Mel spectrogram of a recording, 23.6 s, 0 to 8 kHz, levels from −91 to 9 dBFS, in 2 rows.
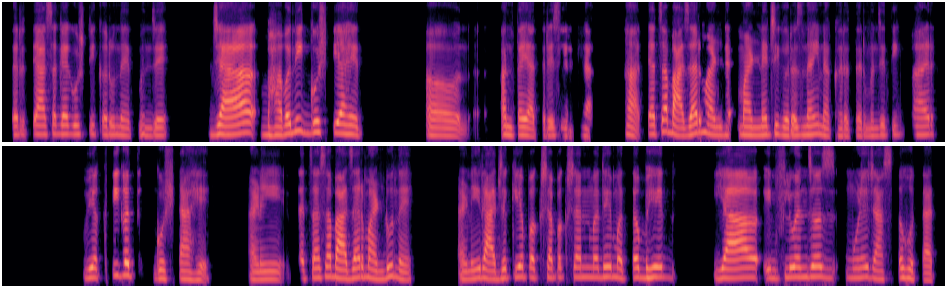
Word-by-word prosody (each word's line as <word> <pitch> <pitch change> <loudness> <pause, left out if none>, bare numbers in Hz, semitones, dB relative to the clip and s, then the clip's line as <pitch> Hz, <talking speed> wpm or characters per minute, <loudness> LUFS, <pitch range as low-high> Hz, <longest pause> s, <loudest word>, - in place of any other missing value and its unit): तर 180 - -2
त्या 185 -1 +3
सगळ्या 190 0 0
गोष्टी 190 +1 -6
करू 175 0 -3
नयेत. 170 -3 -4
म्हणजे 165 -2 -3 0.6
ज्या 195 +4 +7 0.2
भावनिक 195 +9 +3
गोष्टी 230 -1 +1
आहेत 190 -5 +3 0.8
अ, - - -1 0.9
अंत्ययात्रेसारख्या 165 - -2 0.5
हां. - - +1
त्याचा 195 +6 +2
बाजार 190 +1 +4
मांड 175 -5 0 0.2
मांडण्याची 175 +2 +1
गरज 165 0 0
नाही 180 +2 0
ना, 165 -4 -3
खरंतर. 80 - -7
म्हणजे 80 +1 -6
ती 90 - -8 0.2
फार 180 +1 -2 1.2
व्यक्तिगत 245 +5 +3 0.3
गोष्ट 180 -1 -3
आहे 155 -2 -1 0.5
आणि 165 0 -2 0.2
त्याचा 185 +2 -2
असा 220 +2 +1
बाजार 200 0 +4
मांडू 185 +2 +1
नये. 170 -7 -2 0.6
आणि 175 +4 -1
राजकीय 190 +3 +1
पक्ष-पक्षांमध्ये 210 +1 -1
मतभेद 200 +1 +1 0.6
या 200 +1 +7
इन्फ्लुएन्सर्समुळे 205 +1 -1
जास्त 175 -1 -4
होतात. 175 -7 -2
190 Hz, 105 wpm, -23 LUFS, 170-205 Hz, 1.2 s, ज्या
